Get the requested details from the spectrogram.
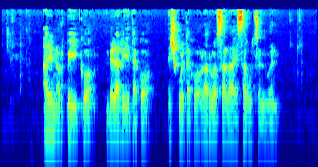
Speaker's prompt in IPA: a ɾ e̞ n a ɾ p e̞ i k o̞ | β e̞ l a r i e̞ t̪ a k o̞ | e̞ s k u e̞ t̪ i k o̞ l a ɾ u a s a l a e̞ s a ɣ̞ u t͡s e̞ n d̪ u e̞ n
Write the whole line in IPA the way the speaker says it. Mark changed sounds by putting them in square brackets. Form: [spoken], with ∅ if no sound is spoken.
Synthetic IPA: a ɾ e̞ n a ɾ p e̞ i k o̞ | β e̞ l a r i e̞ t̪ a k o̞ | e̞ s k u e̞ t̪ [a] k o̞ l a [r] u a s a l a e̞ s a ɣ̞ u t͡s e̞ n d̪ u e̞ n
